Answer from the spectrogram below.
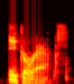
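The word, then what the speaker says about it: Icarax: pronounce this correctly now according to the wiki it's pronounced eco racks Oh No so hooter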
